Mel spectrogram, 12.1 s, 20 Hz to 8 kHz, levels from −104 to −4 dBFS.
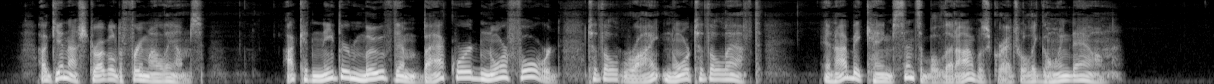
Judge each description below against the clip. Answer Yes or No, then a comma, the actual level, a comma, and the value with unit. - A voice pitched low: Yes, low, 120 Hz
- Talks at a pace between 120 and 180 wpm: Yes, average, 160 wpm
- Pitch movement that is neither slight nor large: No, wide, 8.2 semitones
